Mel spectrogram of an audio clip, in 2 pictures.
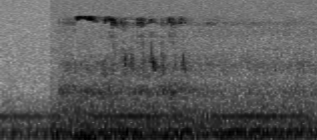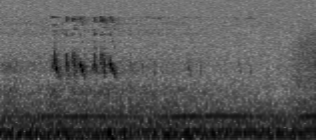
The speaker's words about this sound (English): But one of my favorite pieces in this app is the ability to listen to the way these birds sound, and they actually have different calls for each one of the birds. So let's try and listen.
